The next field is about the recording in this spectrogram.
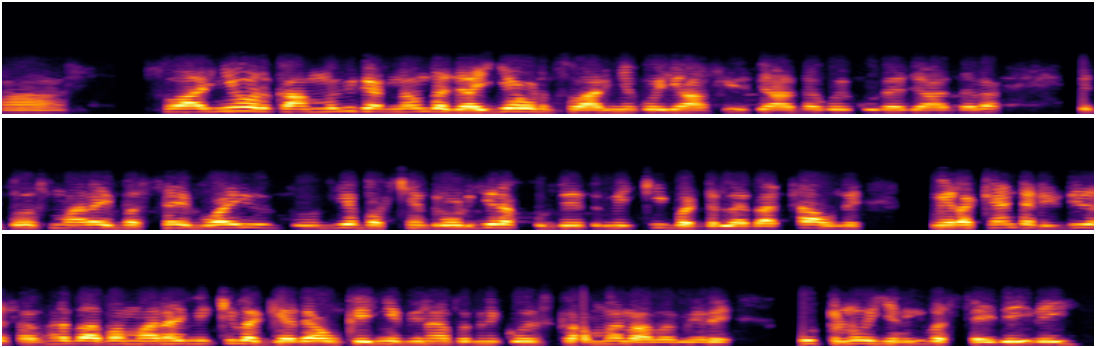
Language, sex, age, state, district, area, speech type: Dogri, male, 18-30, Jammu and Kashmir, Reasi, rural, conversation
